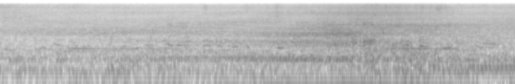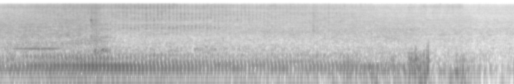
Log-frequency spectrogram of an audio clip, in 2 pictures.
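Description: A road vehicle's engine passing on the street, a steady low hum that builds to its loudest about six seconds in, then fades and cuts off near the end.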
